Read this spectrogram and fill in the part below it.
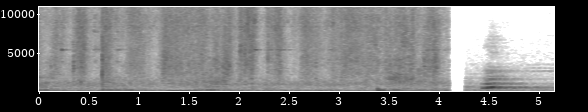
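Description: Water sprays and splashes from a hose.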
